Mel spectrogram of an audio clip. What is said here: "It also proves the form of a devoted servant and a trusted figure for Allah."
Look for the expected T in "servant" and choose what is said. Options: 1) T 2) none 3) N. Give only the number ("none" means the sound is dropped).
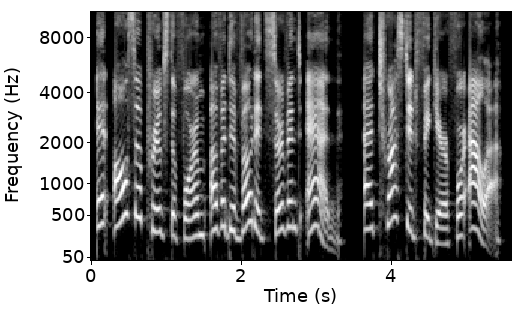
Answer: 1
